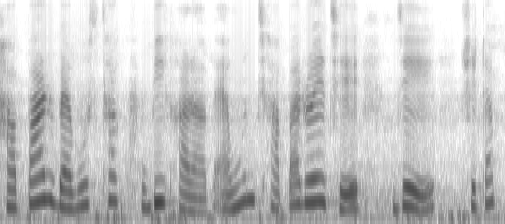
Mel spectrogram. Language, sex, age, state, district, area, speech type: Bengali, other, 45-60, West Bengal, Purulia, rural, spontaneous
